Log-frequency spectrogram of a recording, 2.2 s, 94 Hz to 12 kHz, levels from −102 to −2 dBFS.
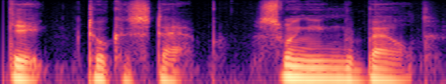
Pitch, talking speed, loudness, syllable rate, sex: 115 Hz, 190 wpm, -18 LUFS, 4.0 syllables/s, male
